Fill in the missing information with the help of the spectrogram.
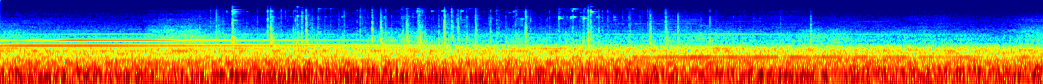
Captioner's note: glass crunching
